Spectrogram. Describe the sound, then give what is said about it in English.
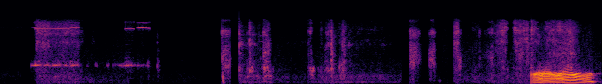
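An alarm clock beeps: one long electronic tone, then a quick pair of short beeps, followed by a run of clattering, ratchety clicks and a loud warbling buzz at the end. “I'm sorry, the alarm was acting crazy.”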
